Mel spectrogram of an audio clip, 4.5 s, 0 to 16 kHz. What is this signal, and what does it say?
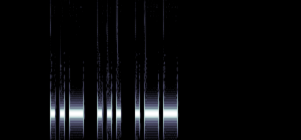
Morse code, heard as a keyed tone, about 17 wpm, 700 Hz. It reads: USW
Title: USA Call Sign Postfixes - 3 Letters 17wpm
